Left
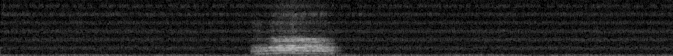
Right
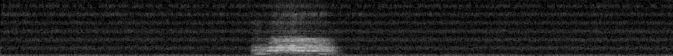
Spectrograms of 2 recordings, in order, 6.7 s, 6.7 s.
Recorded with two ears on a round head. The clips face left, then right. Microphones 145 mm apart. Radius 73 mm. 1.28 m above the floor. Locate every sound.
2.5 s a cat meowing: 20° left (ahead or behind), 8.5 m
